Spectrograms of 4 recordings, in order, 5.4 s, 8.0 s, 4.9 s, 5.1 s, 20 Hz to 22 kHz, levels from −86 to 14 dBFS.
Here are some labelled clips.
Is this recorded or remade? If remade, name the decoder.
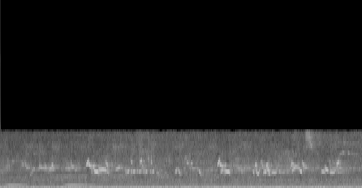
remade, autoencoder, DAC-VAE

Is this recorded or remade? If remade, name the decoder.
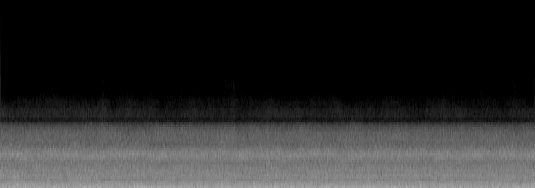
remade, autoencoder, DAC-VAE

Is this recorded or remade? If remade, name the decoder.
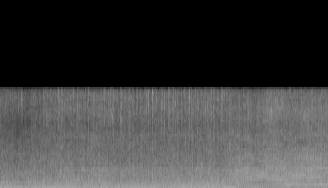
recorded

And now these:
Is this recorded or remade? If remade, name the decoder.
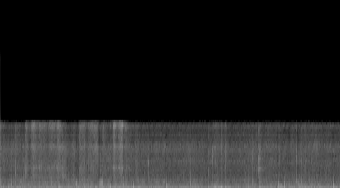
remade, autoencoder, DAC-VAE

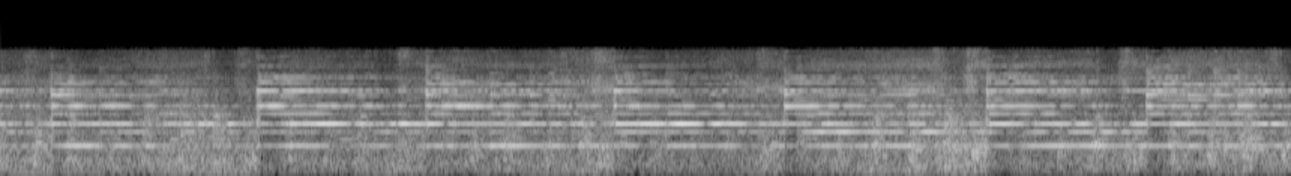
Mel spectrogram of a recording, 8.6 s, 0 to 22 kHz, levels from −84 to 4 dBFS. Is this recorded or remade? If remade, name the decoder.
recorded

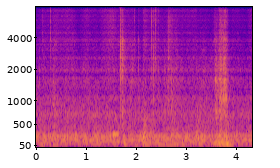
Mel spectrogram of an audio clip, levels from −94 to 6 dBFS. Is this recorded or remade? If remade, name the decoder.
remade, autoencoder, DAC-VAE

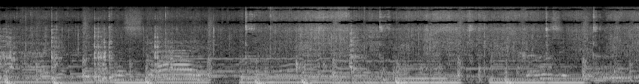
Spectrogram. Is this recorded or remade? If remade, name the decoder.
recorded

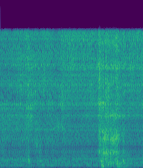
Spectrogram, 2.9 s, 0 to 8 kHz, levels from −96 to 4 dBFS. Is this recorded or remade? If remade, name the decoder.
remade, autoencoder, DAC-VAE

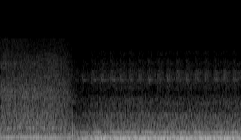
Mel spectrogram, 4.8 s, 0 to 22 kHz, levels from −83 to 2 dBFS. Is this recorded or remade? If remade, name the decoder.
recorded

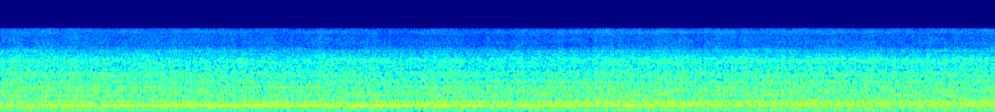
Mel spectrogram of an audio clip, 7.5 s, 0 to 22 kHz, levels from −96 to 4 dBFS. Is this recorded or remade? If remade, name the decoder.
remade, autoencoder, DAC-VAE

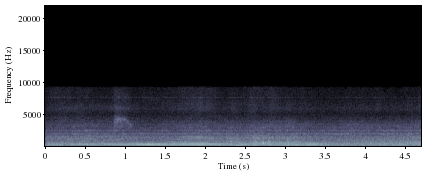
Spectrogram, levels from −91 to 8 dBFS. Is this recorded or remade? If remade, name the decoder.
remade, autoencoder, DAC-VAE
